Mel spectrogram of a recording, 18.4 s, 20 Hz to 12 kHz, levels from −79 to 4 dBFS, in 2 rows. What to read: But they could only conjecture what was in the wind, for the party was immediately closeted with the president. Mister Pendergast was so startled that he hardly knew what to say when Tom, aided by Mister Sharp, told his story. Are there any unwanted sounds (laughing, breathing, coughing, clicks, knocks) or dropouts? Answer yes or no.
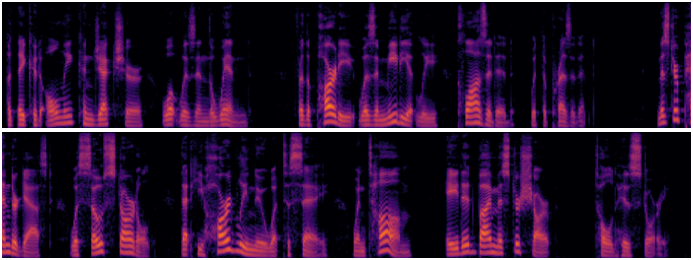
no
